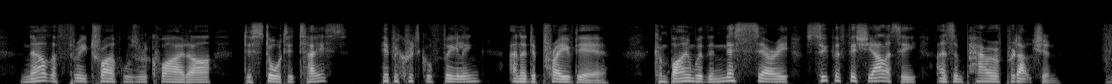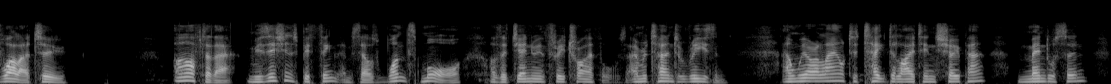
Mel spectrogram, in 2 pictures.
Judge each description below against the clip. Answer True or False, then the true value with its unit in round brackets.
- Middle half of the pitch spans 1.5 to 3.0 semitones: False (3.5 semitones)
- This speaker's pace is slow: False (145 wpm)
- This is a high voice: False (130 Hz)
